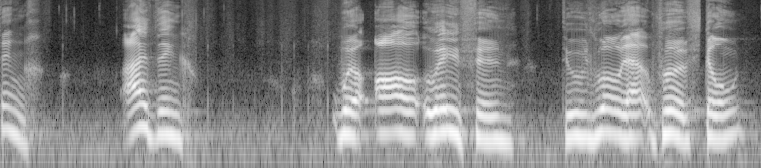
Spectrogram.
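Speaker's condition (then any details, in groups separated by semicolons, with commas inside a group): Cerebral palsy; occupational therapy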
